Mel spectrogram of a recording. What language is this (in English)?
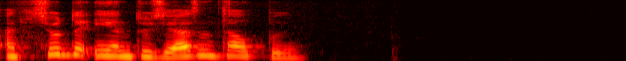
Russian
